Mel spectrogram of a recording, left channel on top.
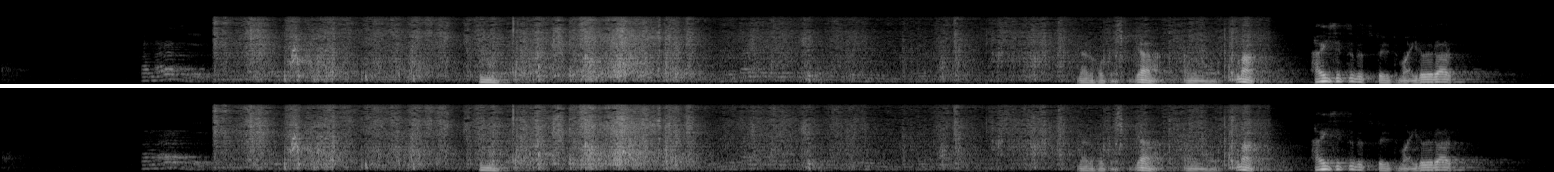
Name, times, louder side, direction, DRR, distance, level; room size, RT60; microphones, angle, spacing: voice 1, 1.4-2.1 2.6-4.2 5.8-10.4, equal, 65° left, -1 dB, 4.5 m, -47 dB
sound 1, 2.1-12.7, right 2 dB, 10° right, 1.0 m, -33 dB
voice 2, 10.8-12.6 13.1-14.5, left 2 dB, 15° left, 11 dB, 0.3 m, -29 dB
19.5 x 15.5 x 2.6 m, 1.2 s
head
